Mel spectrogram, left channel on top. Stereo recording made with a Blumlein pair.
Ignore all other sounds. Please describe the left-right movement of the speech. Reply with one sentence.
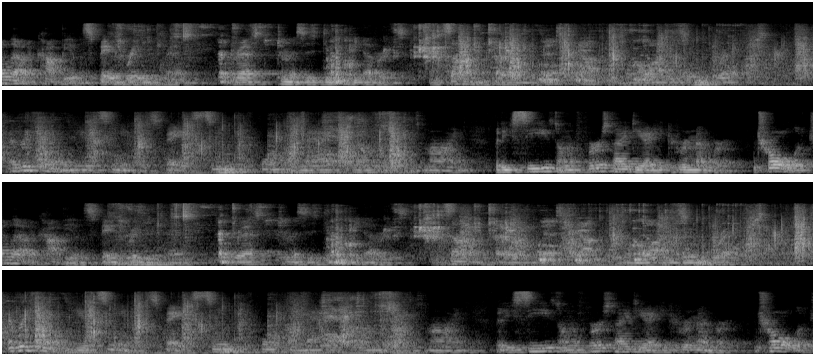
In this clip you hear the speech move from left to right and back again.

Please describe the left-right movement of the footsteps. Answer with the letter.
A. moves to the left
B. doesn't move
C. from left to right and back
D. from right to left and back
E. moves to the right
C.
